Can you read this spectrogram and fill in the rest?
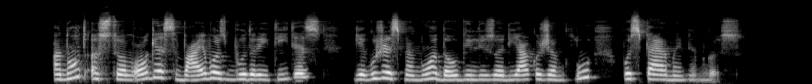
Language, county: Lithuanian, Vilnius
